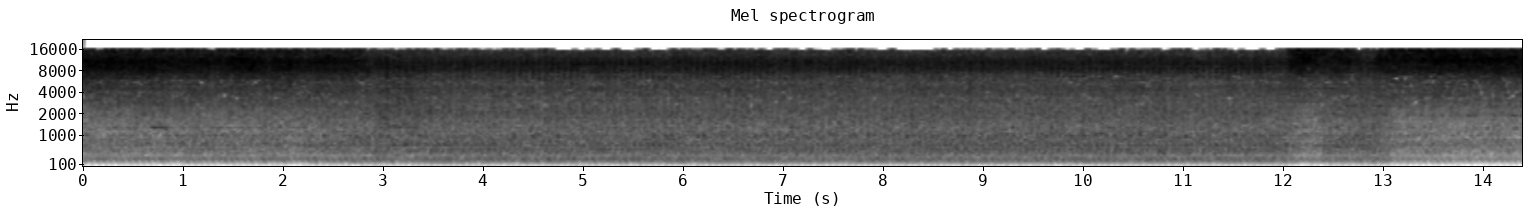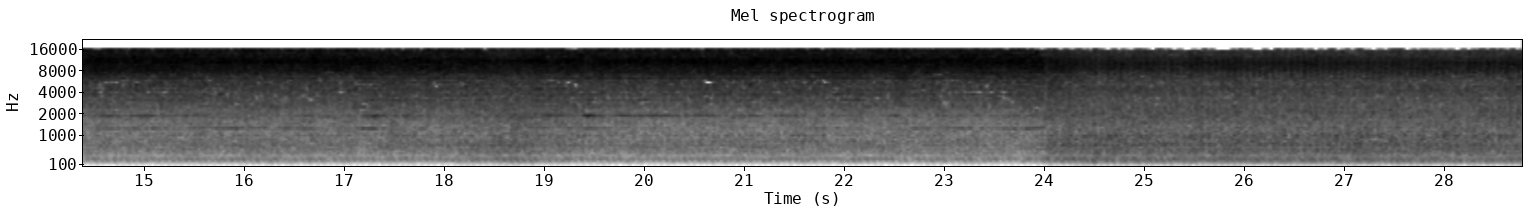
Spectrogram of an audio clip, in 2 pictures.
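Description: Engine-driven circular saw ripping a long wooden board lengthwise into a thin plank. The engine runs steadily under the noise of the blade in the wood, and the sawing sound changes in tone about 13 seconds in and again near 24 seconds.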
